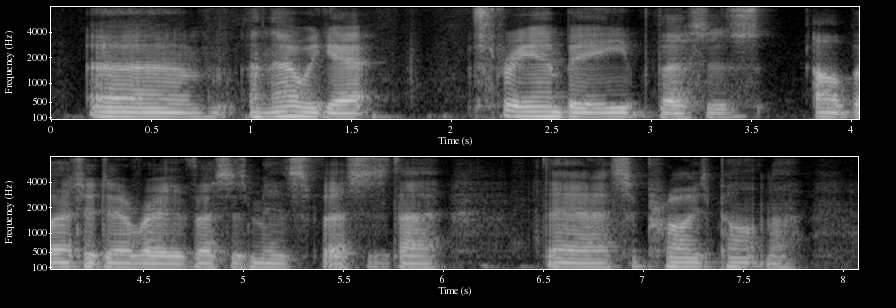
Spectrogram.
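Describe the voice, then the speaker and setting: A man in an English accent, medium in pitch, monotone and flat in intonation, at a fairly slow pace. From England. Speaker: wrestling reviewer. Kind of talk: casual review monologue. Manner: casual.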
